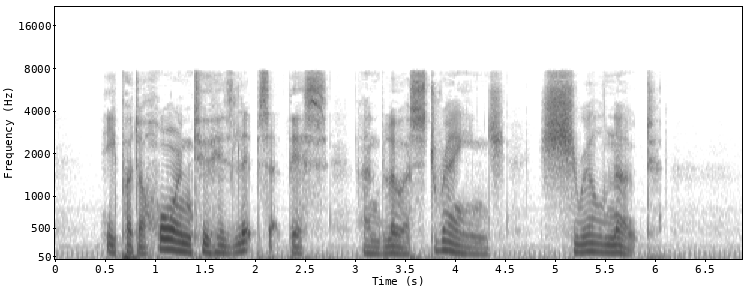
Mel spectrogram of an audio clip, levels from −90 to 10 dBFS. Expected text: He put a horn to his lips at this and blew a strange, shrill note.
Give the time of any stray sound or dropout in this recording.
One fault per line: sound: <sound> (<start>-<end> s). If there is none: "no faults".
no faults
